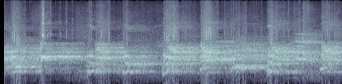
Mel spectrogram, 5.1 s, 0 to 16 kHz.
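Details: Many dogs barking together, recorded 4/11/16: dense, overlapping harsh barks in bursts roughly every half second to second, forming a continuous loud chorus with no quiet gaps.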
